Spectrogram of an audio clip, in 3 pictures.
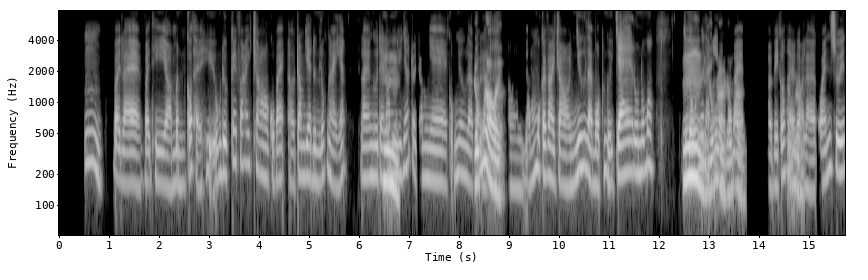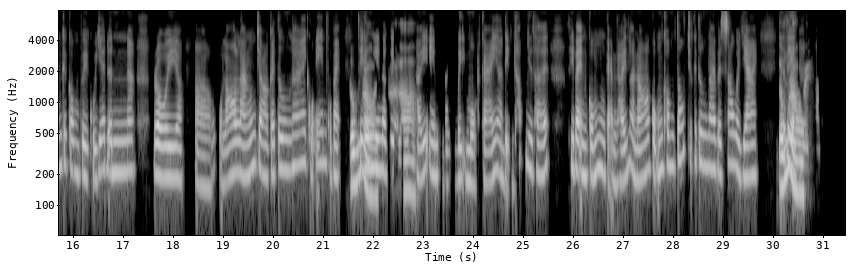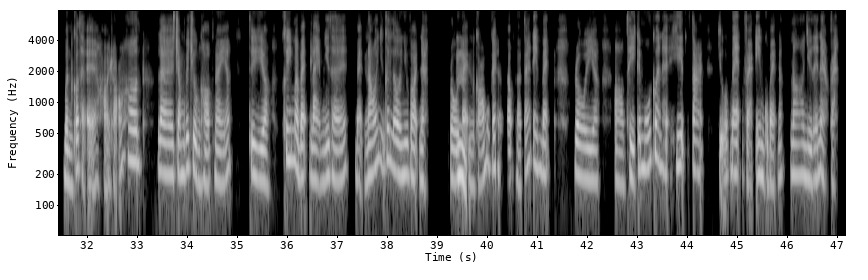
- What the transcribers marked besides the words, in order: sniff; unintelligible speech; tapping
- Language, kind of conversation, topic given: Vietnamese, advice, Làm sao để vượt qua nỗi sợ đối diện và xin lỗi sau khi lỡ làm tổn thương người khác?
